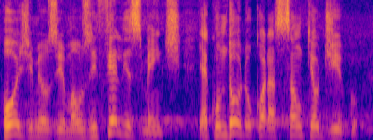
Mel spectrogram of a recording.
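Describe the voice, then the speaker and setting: Animated Brazilian priest preaching in hall. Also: male voice, fairly high pitch, a little fast. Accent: Brazilian Portuguese. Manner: animated, acts out dialogues with funny voices. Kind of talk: lively sermon. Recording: long reverb of a large hall.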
